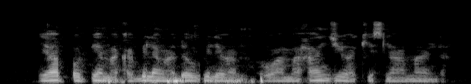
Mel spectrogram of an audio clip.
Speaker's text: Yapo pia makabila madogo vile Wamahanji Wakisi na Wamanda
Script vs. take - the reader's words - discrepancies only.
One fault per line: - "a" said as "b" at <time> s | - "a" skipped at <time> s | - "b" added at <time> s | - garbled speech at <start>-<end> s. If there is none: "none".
none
